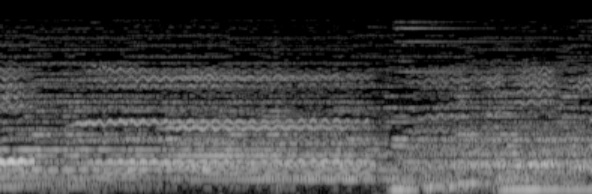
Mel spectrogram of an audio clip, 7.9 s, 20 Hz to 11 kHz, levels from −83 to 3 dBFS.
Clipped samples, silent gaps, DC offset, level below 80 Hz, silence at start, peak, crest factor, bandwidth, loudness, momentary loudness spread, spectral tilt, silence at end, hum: under 0.1%; none; under 0.1%; -40 dBFS; 0 s; -12 dBFS; 14 dB; 8.4 kHz; -28 LUFS; 5 LU; -5.5 dB/octave; 0 s; none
